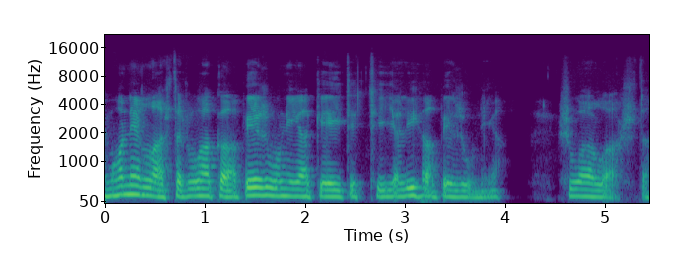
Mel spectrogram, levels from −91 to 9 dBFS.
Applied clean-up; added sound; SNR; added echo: neural mask model Resemble Enhance denoiser.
